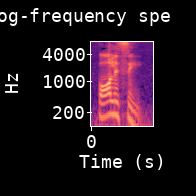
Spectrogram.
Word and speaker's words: policy: C Y for example policy how many syllables three for Lee c now here the rule says I need to stress on the third from right which means I will stress on Paw I just bought an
